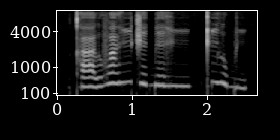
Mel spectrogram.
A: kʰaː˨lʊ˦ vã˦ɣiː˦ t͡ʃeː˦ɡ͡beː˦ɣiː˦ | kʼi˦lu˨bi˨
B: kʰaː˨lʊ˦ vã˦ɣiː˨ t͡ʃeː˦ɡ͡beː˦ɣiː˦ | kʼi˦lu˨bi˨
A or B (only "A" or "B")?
A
